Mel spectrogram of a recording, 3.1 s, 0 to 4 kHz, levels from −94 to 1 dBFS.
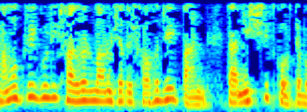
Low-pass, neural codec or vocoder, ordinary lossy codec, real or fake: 3.6 kHz; none; none; real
